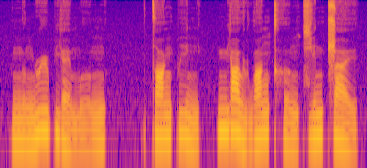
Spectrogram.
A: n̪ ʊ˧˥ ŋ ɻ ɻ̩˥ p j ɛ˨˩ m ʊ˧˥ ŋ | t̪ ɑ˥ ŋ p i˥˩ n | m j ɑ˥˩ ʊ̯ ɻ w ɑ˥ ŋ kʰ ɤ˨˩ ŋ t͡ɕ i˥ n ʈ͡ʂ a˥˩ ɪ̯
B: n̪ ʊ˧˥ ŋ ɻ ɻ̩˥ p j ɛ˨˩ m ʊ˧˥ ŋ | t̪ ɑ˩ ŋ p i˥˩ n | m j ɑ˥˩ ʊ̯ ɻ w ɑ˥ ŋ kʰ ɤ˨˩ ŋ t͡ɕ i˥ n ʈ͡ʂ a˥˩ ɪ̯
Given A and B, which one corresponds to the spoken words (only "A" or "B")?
A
